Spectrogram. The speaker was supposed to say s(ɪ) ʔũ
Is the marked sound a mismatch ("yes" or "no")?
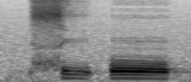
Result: yes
